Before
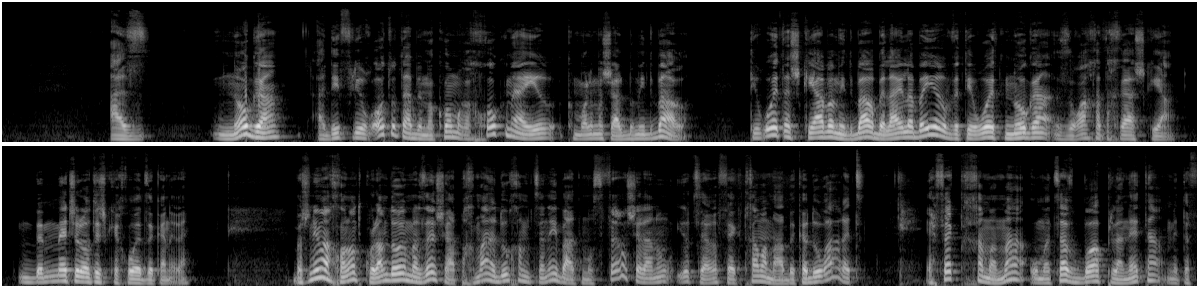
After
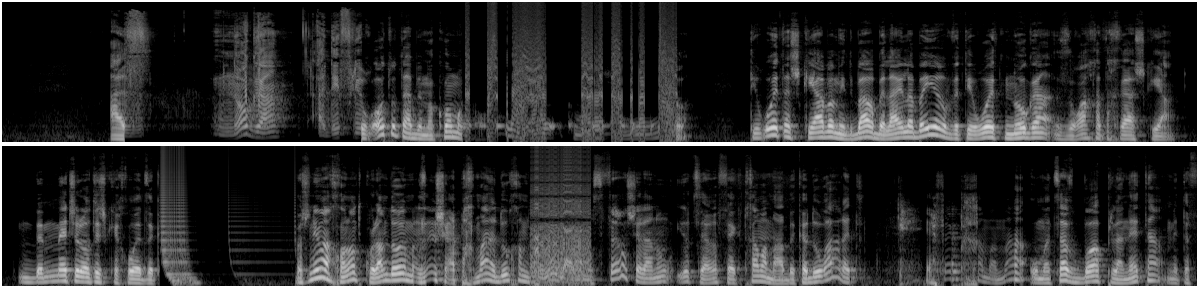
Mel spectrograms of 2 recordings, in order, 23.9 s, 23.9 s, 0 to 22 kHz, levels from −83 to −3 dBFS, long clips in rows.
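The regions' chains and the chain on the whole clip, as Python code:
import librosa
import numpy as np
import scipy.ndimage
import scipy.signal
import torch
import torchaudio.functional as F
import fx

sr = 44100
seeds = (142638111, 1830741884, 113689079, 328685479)

y = fx.chain(x, sr, fx.bessel_highpass(hz=940.0, order=4),
    fx.spectral_comp(ratio=2.0), at=(1.22, 3.6))
y = fx.chain(y, sr, fx.bandpass_q(hz=500.0, q=5.9),
    fx.overflow_wrap(gain_db=36.5),
    fx.band_squash(depth_pct=40), at=(4.6, 6.75))
y = fx.chain(y, sr, fx.sample_sort(block=128),
    fx.peak_eq(hz=420.0, db=-7.5, octaves=0.96),
    fx.dispersion(late='lows', ms=134.0, hz=320.0), at=(13.52, 14.89))
y = fx.chain(y, sr, fx.peak_eq(hz=1900.0, db=13.5, octaves=0.8),
    fx.over_compress(threshold_db=-30.0, ratio=-0.5), at=(16.06, 16.65))
y = fx.chain(y, sr, fx.clip_1bit(),
    fx.highpass(hz=260.0, slope=12),
    fx.sample_hold(seeds[0], rate_hz=2500.0, jitter_pct=0), at=(17.23, 17.84))
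y = fx.chain(y, sr, fx.over_compress(threshold_db=-38.0, ratio=-1.0),
    fx.air_absorb(metres=190.0), at=(20.44, 22.08))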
